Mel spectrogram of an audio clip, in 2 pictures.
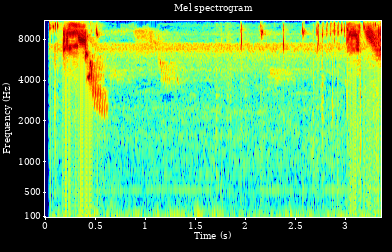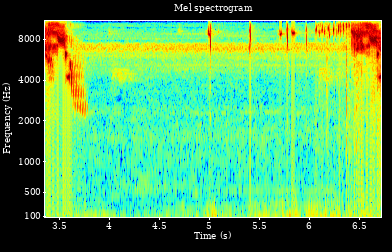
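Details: Female blue-black grassquit call: quick high ticks running into a sharp, buzzy note that drops steeply in pitch, heard twice and again at the end, over a constant thin high whine and low rumble.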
